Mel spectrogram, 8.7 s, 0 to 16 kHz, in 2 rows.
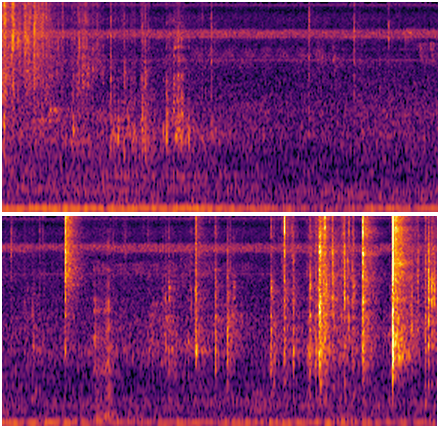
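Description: Small plastic clicks and rattles as a battery and its wire connector are handled and fitted into the plastic pistol grip of a toy M416 gel blaster, with a sharper click about five seconds in and a quick run of clicks near the end.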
